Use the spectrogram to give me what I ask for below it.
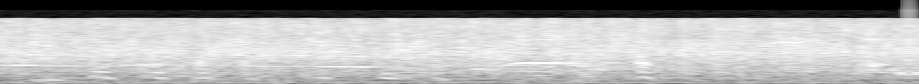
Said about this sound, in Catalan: Ovació, ovació de gala.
